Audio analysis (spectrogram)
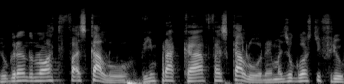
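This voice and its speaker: Recorded dry and close with no echo, a man's voice moves through very wide pitch swings. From Mato Grosso, Brazil. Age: 50s. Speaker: politician. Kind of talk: interview.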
